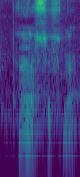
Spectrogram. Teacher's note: Təəssüflə sözündə ə düşür. Biri ə uzanır. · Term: səs düşümü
